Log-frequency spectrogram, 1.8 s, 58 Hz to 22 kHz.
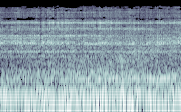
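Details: Victor fan, large 11-inch model, not spinning due to stiff shaft; steady droning hum with dry, rough moaning groan from worn, loose shaft bushing; fix is replacing bushing with bearings.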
